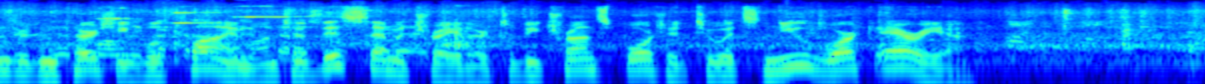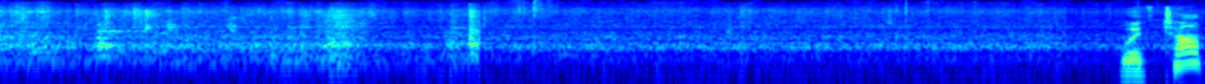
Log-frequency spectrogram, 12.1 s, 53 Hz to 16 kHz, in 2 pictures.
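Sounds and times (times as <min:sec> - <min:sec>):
bulldozer running: 0:00.0 - 0:12.0.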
